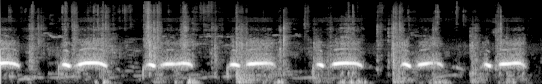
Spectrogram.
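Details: Cuckoo calling in nature, recorded with real birds. Paired whistled notes near one pitch, a short clipped note followed by a longer arched one, repeated about once a second, with faint rustling and clicks behind.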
